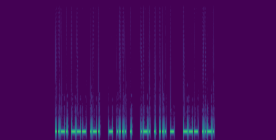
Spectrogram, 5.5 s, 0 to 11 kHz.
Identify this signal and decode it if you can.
Morse code, heard as a keyed tone, about 44 wpm, 700 Hz. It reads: FOR THE REST OF
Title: Sets of 4 Words 45wpm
